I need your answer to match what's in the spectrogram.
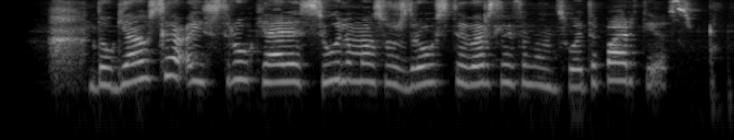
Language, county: Lithuanian, Vilnius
